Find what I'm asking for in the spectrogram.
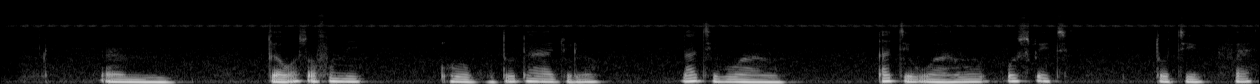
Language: Yoruba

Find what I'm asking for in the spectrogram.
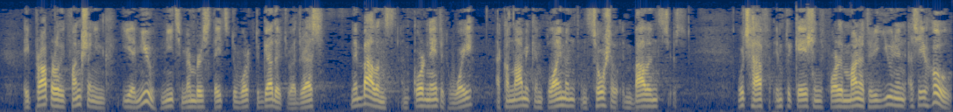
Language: English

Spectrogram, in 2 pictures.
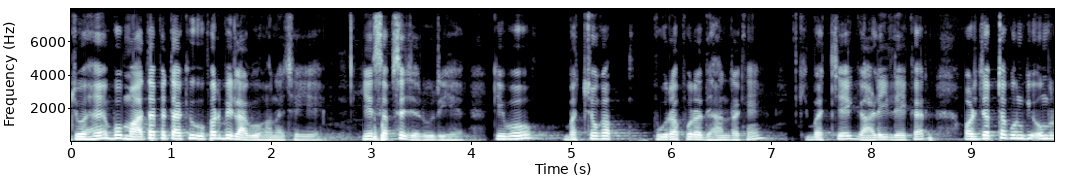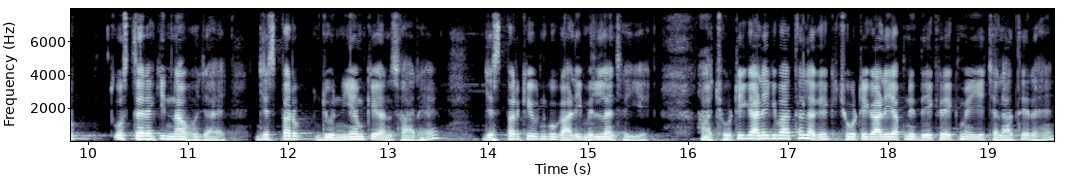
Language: Hindi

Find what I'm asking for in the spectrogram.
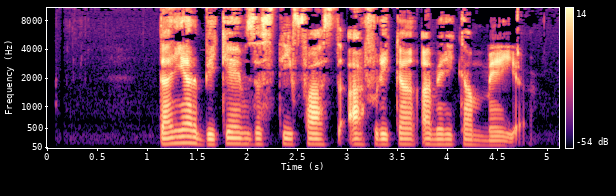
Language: English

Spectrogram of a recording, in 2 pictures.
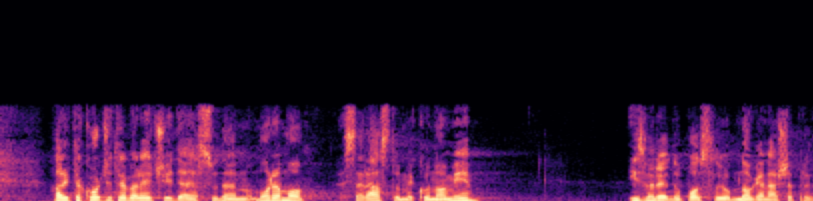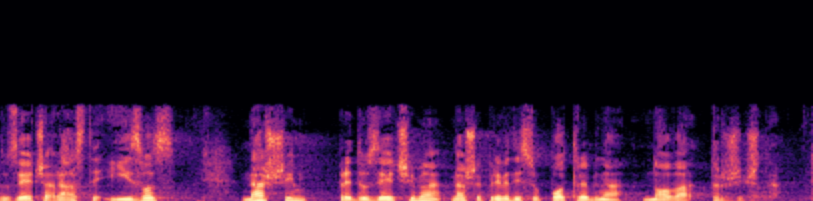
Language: Serbian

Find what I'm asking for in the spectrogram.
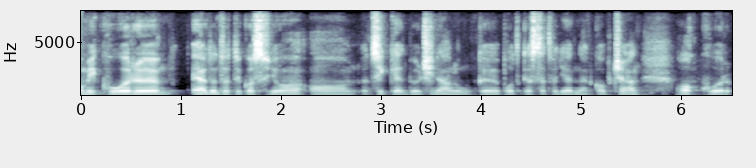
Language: Hungarian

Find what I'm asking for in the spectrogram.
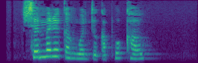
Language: Thai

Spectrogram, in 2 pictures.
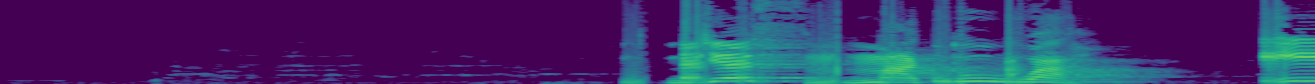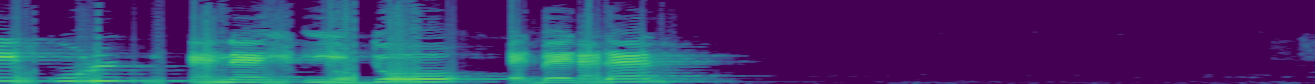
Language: Mpumpong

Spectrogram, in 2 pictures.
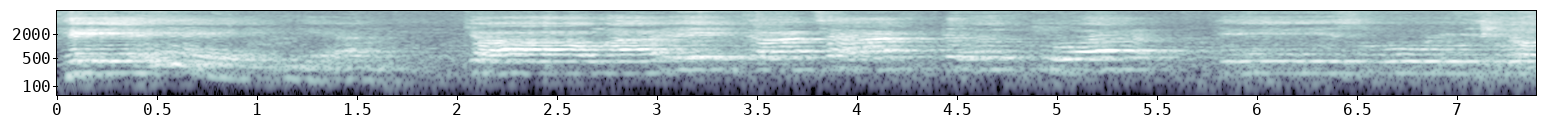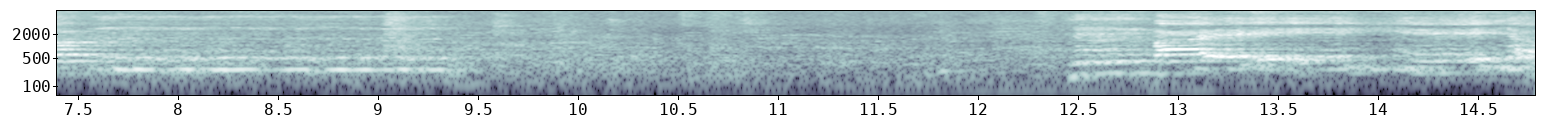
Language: Vietnamese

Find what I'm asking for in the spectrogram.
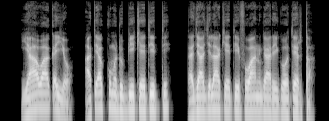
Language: Oromo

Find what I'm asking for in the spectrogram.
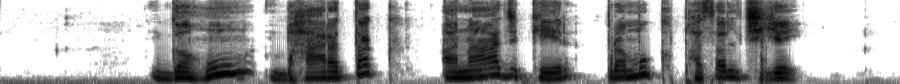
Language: Maithili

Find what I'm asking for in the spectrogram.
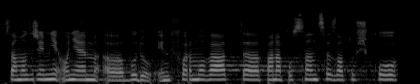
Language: Czech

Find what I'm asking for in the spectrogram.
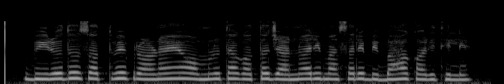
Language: Odia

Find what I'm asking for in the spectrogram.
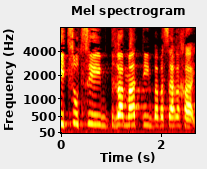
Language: Hebrew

